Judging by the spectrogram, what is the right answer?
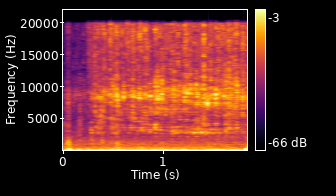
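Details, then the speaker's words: LG Turbodrum washer that would not fill because its inlet hose had been put on the hot-water valve; after moving it to the cold valve, a steady low rush of water with a soft hiss, no buzzing or clicking, shows normal filling. "ya comenzó a llenar recuerden esto pasa cuando se ponen la válvula agua caliente debe estar siempre en Agua Fría para poder que ya trabaje bien"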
